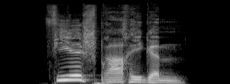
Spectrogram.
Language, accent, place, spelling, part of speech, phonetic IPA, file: German, Germany, Berlin, vielsprachigem, adjective, [ˈfiːlˌʃpʁaːxɪɡəm], De-vielsprachigem.ogg
- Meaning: strong dative masculine/neuter singular of vielsprachig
